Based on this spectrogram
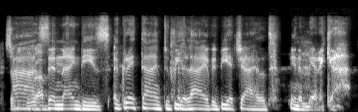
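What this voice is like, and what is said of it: Put-on French accent. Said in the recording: “you said that with a French accent”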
